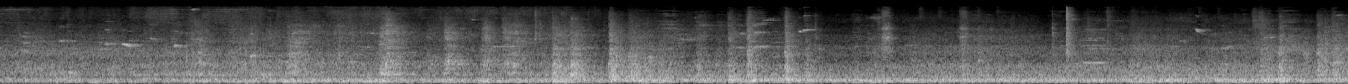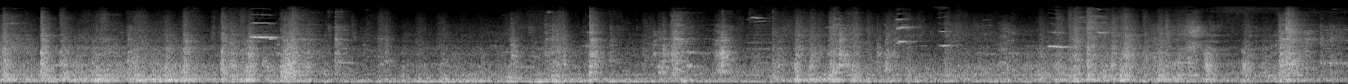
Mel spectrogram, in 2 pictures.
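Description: Metro-North Hudson Line commuter train running, heard from inside the passenger car: a steady rumble with frequent sharp clicks of the wheels over the rails and a few brief high squeaks.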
